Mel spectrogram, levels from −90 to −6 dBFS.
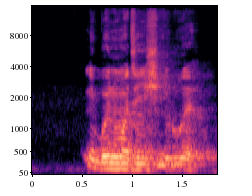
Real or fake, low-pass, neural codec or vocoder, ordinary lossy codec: fake; 14.4 kHz; vocoder, 44.1 kHz, 128 mel bands, Pupu-Vocoder; none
